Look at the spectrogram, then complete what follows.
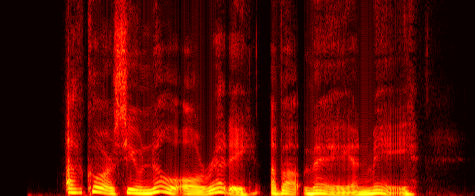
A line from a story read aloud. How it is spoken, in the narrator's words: he said, with a shy laugh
